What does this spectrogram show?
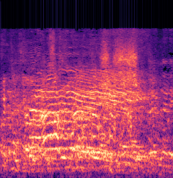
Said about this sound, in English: Listen to that rabble. Listen to them. Sit down a minute.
